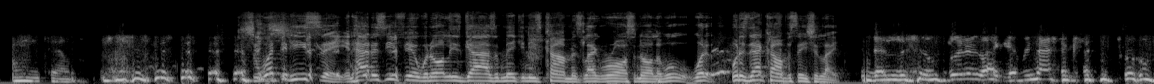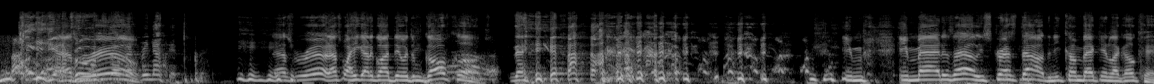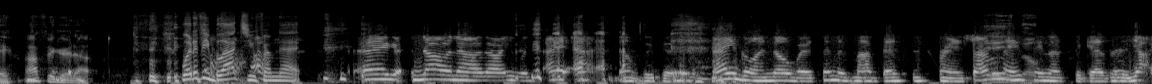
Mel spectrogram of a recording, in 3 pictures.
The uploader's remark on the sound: opened up the phone lines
